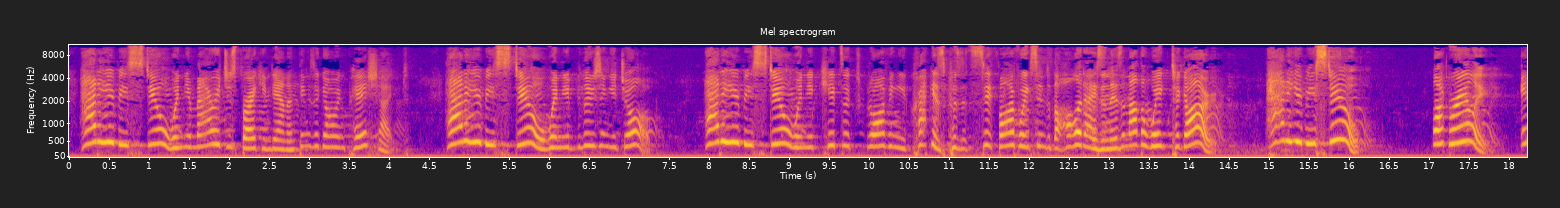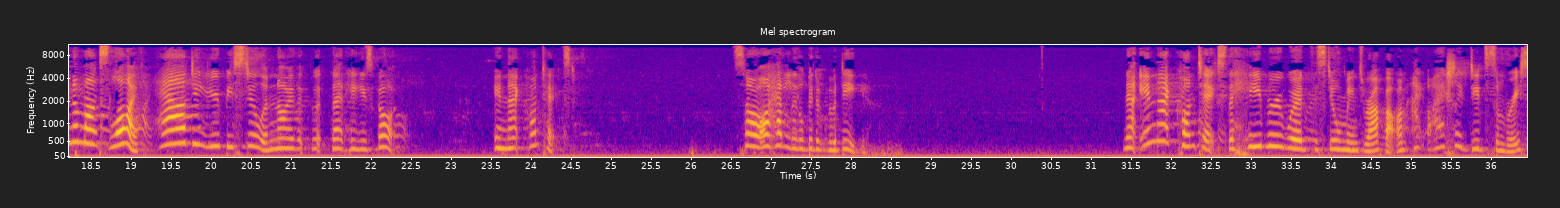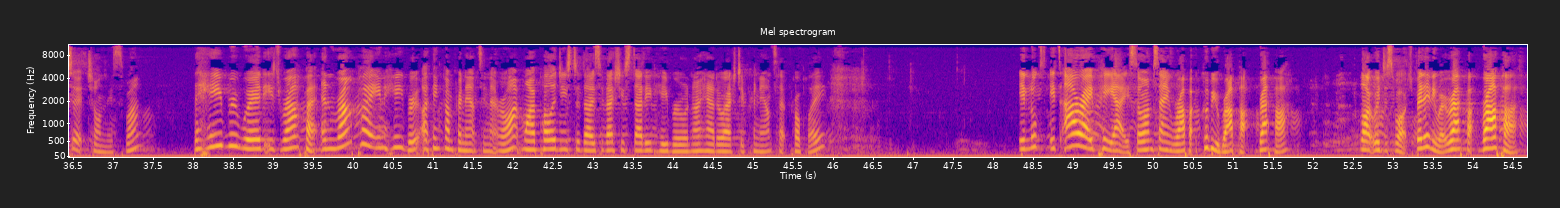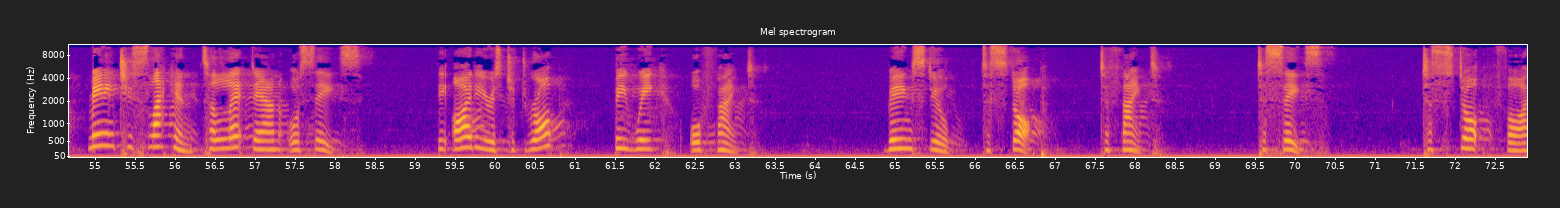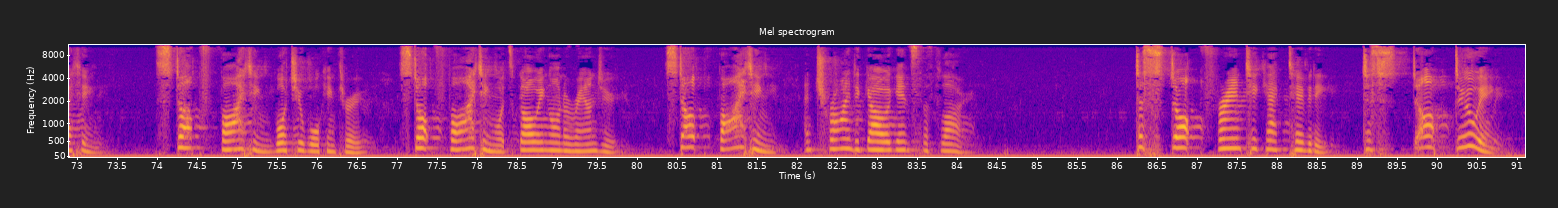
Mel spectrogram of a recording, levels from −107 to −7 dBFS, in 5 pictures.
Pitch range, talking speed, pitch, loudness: 210-325 Hz, 140 wpm, 265 Hz, -25 LUFS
